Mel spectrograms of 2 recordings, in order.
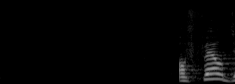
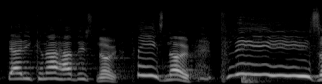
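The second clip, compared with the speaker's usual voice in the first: put-on high, louder pleading kid; child begging; 7 semitones higher, 6 dB louder than usual. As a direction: whine like a child wanting a treat. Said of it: "I'm a sucker for my kids".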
